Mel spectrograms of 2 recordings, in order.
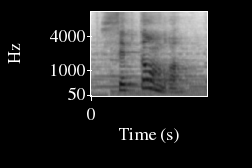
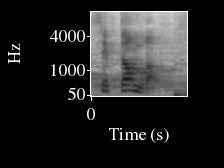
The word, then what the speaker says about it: septembre: セプトンブロセプトンブロ発音のポイントは真ん中のトンにアクセントを置いて最後のブこれはスッと抜きます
